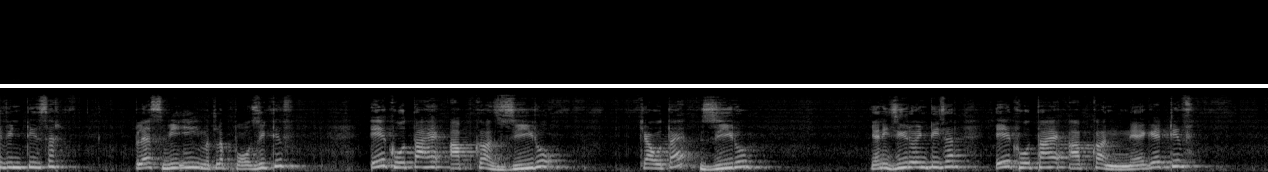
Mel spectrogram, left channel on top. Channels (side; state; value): left; silent; 58 dB below the other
